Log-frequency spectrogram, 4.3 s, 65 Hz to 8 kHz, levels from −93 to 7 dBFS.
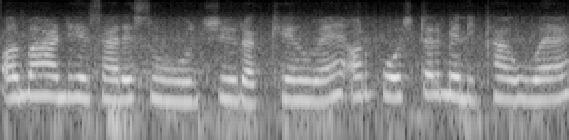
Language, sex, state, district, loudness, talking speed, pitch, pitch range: Hindi, female, Uttar Pradesh, Varanasi, -14 LUFS, 210 wpm, 275 Hz, 260-290 Hz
